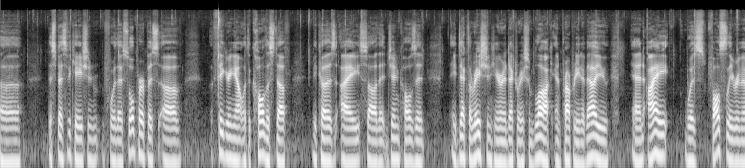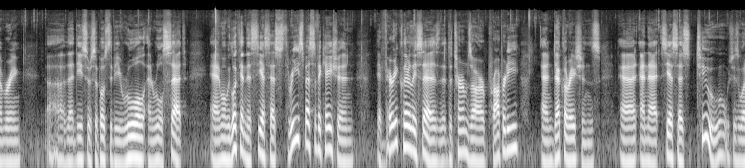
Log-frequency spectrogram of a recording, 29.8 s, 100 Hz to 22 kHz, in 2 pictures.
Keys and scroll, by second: 0.0-1.2 typing, 1.4 Return, 3.1-4.2 typing, 6.9 super+Tab, 8.0 super+Tab, 8.1 super+Tab.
